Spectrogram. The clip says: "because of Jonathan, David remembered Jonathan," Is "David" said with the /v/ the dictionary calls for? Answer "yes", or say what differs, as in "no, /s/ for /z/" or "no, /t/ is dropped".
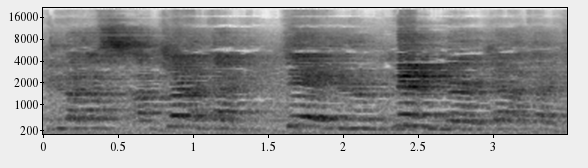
no, /v/ is dropped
